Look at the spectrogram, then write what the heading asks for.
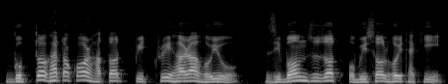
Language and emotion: Assamese, neutral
